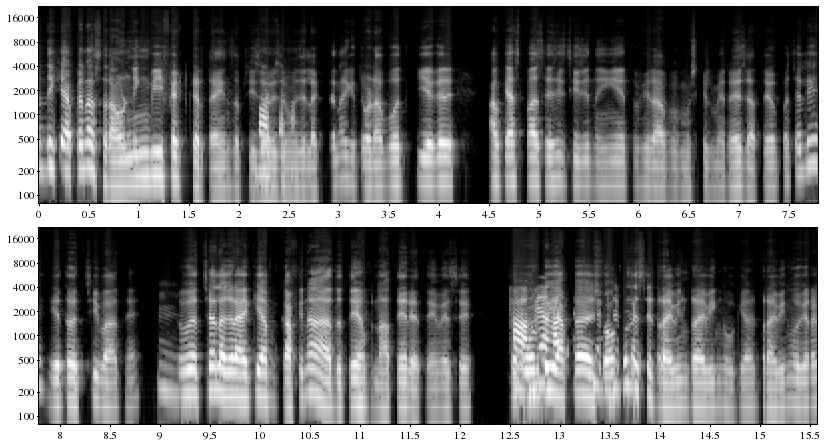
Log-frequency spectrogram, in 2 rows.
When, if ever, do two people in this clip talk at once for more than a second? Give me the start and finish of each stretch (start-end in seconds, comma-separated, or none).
12.5-14.2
